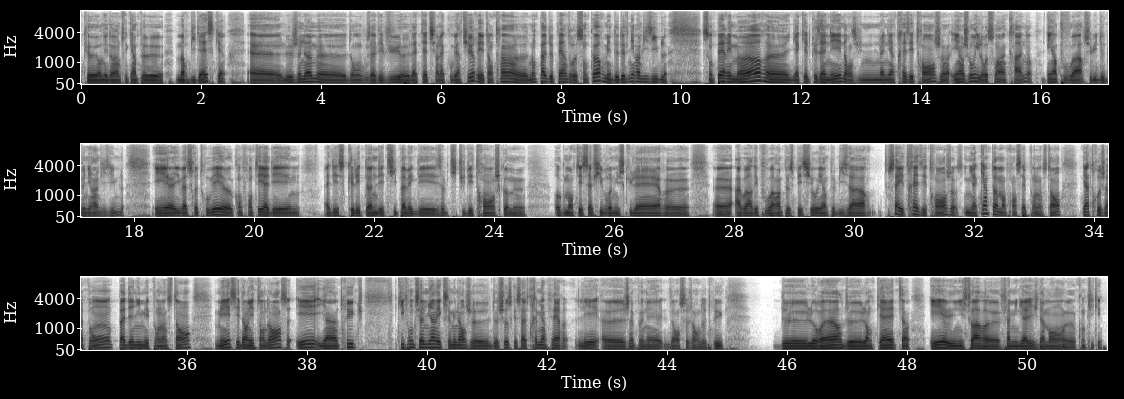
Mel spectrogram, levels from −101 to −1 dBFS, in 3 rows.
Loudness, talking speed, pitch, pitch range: -18 LUFS, 195 wpm, 110 Hz, 100-120 Hz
